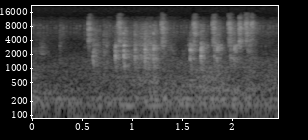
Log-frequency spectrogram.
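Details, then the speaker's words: Honda Metropolitan scooter push-button start, kill switch in run, brake pulled: faint sluggish starter groan broken by rapid relay clicking as the relay drops out; engine barely turns over because the battery is basically dead. "and then you can kind of hear the relay giving up like clicking off because if there's not enough juice from the battery the relay shuts it all down when the engine barely turns over like that you know that the battery is basically dead"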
